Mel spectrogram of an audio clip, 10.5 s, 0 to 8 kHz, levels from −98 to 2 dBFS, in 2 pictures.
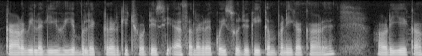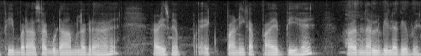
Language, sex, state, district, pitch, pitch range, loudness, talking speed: Hindi, male, Bihar, Araria, 105 Hz, 100-105 Hz, -20 LUFS, 220 wpm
